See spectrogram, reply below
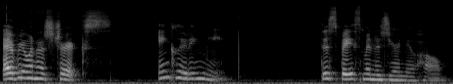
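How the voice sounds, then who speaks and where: A young woman playing a blithe, creepy high school kidnapper in a student audio drama, casual and taunting. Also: animated, moderate pace, lightly acted. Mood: smug, slighted. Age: young adult.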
